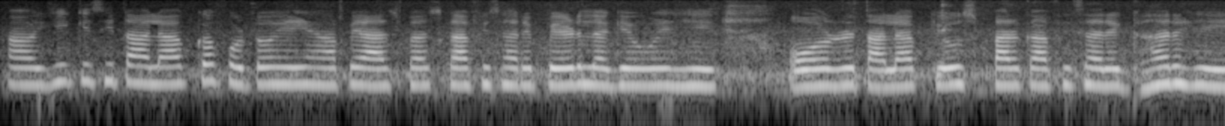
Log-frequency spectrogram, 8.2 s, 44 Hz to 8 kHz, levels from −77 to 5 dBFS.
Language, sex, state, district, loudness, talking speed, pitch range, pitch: Bhojpuri, female, Bihar, Saran, -17 LUFS, 185 wpm, 235-250 Hz, 240 Hz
